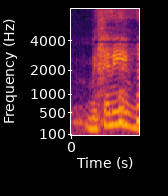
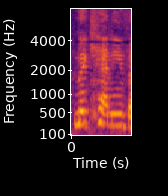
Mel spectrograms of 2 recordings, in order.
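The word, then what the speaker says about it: McKinney-Vento: Uh, you talked about, and I always get the, the, the way to say this wrong, the McKinley, McKinney Vento. – McKinney Vento.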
